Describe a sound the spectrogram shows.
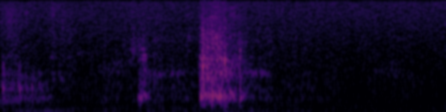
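A plastic case is set down on a hard surface with a thud.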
